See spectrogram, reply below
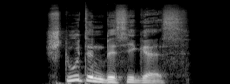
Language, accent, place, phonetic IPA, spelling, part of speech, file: German, Germany, Berlin, [ˈʃtuːtn̩ˌbɪsɪɡəs], stutenbissiges, adjective, De-stutenbissiges.ogg
- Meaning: strong/mixed nominative/accusative neuter singular of stutenbissig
